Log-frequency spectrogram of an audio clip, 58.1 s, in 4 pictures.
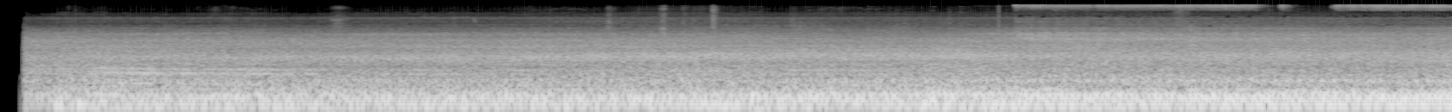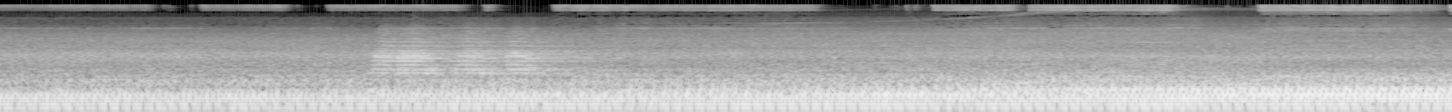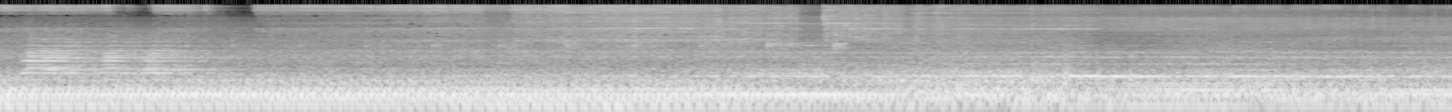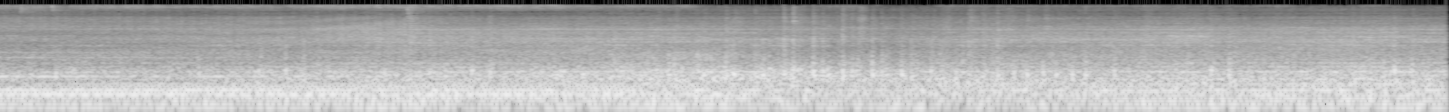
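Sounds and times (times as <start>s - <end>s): diesel locomotive engine rumble: 0.3s - 58.0s
locomotive air horn: 18.2s - 20.3s, 29.2s - 31.4s, 35.1s - 45.2s.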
